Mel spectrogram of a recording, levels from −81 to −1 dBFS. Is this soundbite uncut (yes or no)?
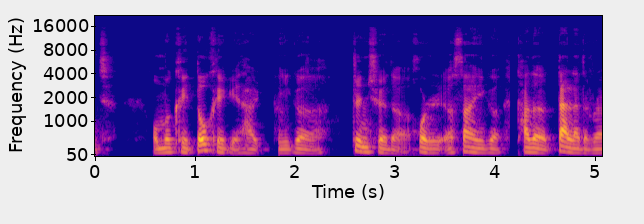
no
